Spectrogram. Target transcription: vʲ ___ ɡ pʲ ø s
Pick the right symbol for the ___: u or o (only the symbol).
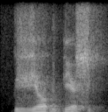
o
